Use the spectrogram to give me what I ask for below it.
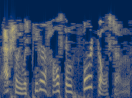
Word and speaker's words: Thorkelson: actually was Peter hon thorkelson well actually the H is silent it's Olen no oh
